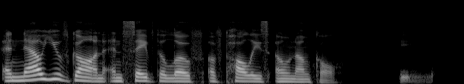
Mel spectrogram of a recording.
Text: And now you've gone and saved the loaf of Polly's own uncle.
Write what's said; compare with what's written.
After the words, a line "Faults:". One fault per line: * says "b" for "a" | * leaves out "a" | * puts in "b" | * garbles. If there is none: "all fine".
And now you've gone and saved the loaf of Polly's own uncle.
Faults:
all fine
